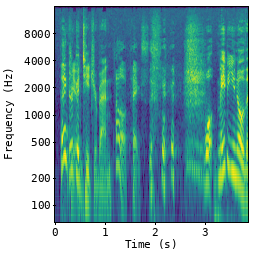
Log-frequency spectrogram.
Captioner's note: laughs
